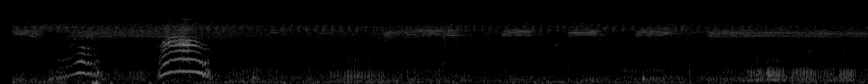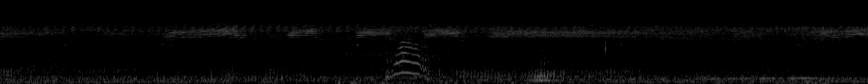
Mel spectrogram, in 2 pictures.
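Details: Silver tabby kitten rubbing itself against a leg again and again: a pair of short, high, rising meows early on, another brief meow near thirteen seconds, otherwise quiet with a faint steady hiss.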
